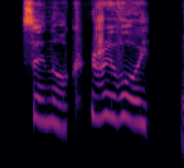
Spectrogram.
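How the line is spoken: Exclamation. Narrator (Russian): воскликнула она

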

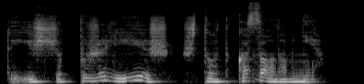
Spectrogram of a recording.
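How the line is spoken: Hissing, cook. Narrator (Russian): прошипел повар

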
